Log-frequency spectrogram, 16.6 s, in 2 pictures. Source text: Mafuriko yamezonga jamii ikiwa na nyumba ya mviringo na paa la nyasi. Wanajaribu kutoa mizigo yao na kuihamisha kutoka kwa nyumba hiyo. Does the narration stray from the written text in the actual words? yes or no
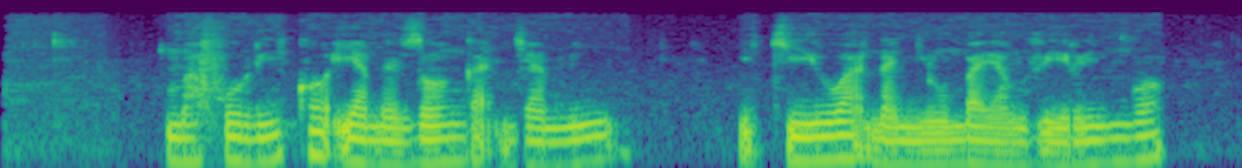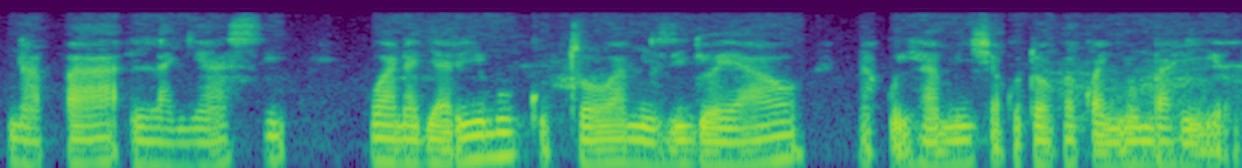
no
